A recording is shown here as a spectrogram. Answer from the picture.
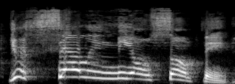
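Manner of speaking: normal talking voice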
